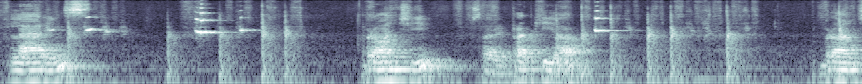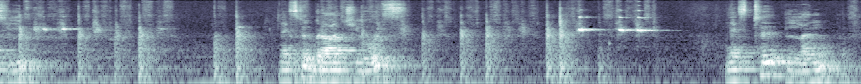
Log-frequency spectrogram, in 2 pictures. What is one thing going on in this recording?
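A middle-aged man speaks calmly and clearly, as if teaching, close by.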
